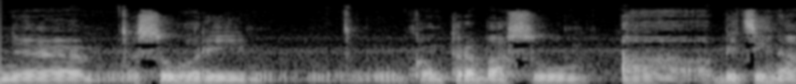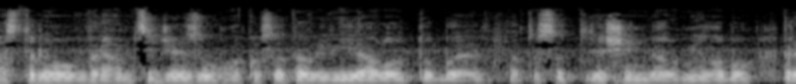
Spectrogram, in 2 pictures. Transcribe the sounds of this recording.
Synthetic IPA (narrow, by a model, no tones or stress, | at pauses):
ɲɛsuɦɾi | kɔnt̪ɾabasuabit͡siːɣnaːst̪ɾɔjɔʊvɾaːmt͡sid͡ʒɛzuakɔsat̪ɔʋiʋiːjalɔt̪ɔbuɛnat̪ɔsacɛʃiːmʋɛlmilɛbɔpɾ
